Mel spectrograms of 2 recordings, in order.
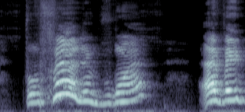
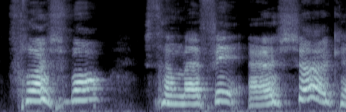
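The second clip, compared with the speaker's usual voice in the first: ordinary talk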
